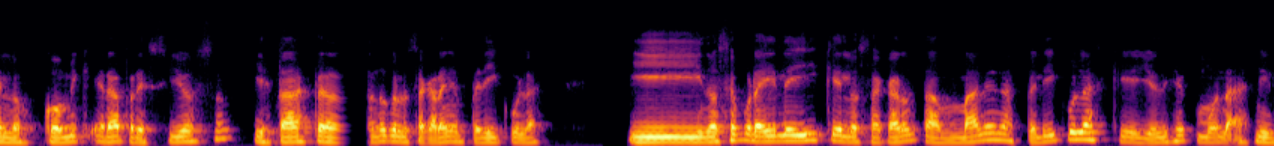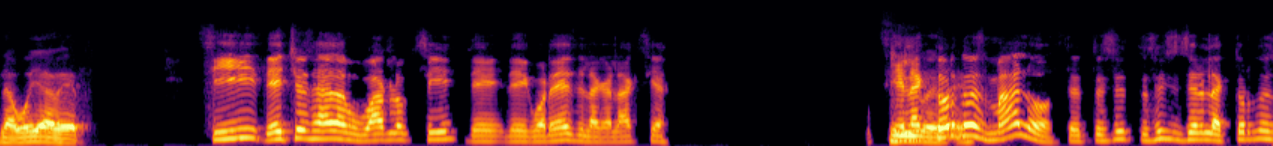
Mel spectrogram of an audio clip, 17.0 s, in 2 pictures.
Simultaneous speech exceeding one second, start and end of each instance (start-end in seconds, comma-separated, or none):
none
